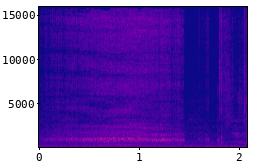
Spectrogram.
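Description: Ceramic-tipped paper cutter pen drawn in one steady stroke across an opaque paper cover sheet, a scratchy scraping sound lasting about a second and a half that stops suddenly. The tip slices the paper cleanly with hardly any pressure.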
